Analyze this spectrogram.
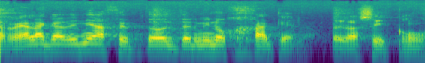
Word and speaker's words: hacker: charla decir cosas como hacker hackear hackeo y hackeando vale siempre y cuando pronuncie la J con fuerza de las dos definiciones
